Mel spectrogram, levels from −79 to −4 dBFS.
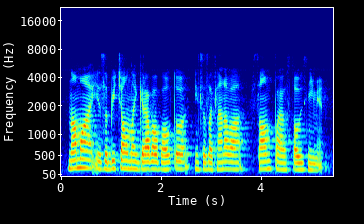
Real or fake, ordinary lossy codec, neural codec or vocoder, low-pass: real; none; none; 7.2 kHz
